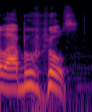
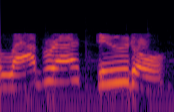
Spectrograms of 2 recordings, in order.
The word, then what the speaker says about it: Labradoodle: This was not only their income, but it was their life, 54 laboodles.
